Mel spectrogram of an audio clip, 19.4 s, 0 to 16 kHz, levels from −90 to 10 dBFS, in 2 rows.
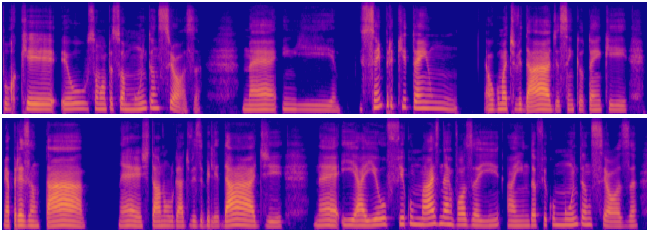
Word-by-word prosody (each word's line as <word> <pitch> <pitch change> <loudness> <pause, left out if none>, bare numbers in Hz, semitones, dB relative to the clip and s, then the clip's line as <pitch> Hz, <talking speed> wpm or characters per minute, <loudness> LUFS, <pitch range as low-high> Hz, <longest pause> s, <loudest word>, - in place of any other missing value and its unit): porque 175 -2 -1
eu 185 +2 -4
sou 190 +1 -6
uma 180 - -3
pessoa 180 0 -3
muito 175 +6 -6
ansiosa, 215 0 -4 0.6
né, 160 0 0
e 160 -4 -11 0.4
e - - -16
sempre 285 - 0
que 250 - -6
tem, 210 -3 +2
hum, 195 -5 -9 0.5
alguma 175 +2 -1
atividade 165 -2 +5
assim 160 +3 -5
que 160 0 -11
eu - - -9
tenho 155 0 -5
que 155 -2 -9 0.3
me 160 - -2
apresentar, 160 -1 +5 0.5
né, 155 0 -1
estar 150 +1 0
em - - -6
um 160 - -6
lugar 155 -1 -3
de 150 - -17
visibilidade, 155 -1 +2 0.4
né, 175 -2 0
e 180 0 -5
aí 170 +1 +1
eu 195 +2 0
fico 215 +2 -5
mais 205 +2 +4
nervosa, 185 -5 -2
aí 165 +2 -7
ainda, 165 +1 -5
fico 190 +3 -10
muito 185 +3 -5
ansiosa, 155 -6 -4
170 Hz, 130 wpm, -24 LUFS, 155-185 Hz, 0.6 s, atividade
